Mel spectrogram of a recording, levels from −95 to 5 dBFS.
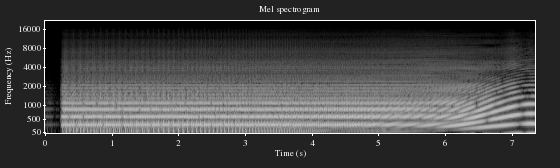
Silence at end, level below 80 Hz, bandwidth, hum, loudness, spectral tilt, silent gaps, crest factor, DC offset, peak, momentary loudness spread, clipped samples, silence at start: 0 s; -42 dBFS; 10.5 kHz; none; -22 LUFS; -7 dB/octave; none; 14 dB; under 0.1%; -8 dBFS; 2 LU; under 0.1%; 0.25 s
